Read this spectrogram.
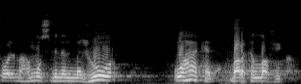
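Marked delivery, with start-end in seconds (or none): none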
